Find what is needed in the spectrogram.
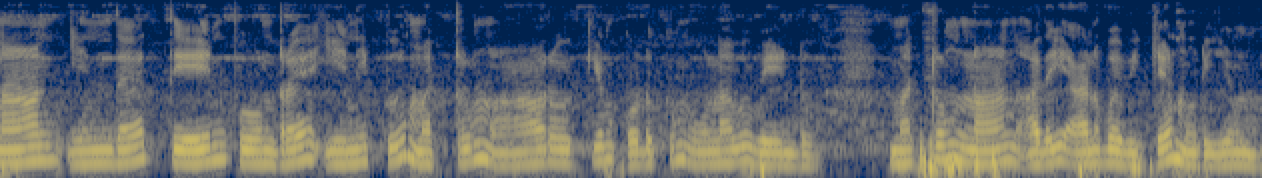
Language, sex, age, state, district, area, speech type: Tamil, female, 45-60, Tamil Nadu, Perambalur, rural, read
